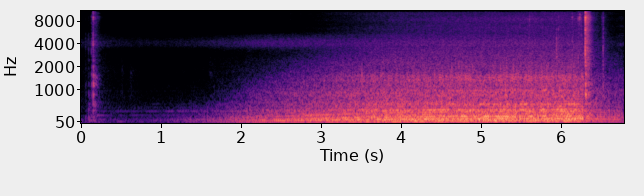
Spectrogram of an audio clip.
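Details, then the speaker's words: 1980s Galaxy 2153A 12-inch box fan, oiled, started on high: a click, then a soft hum swells over about five seconds into a steady whirr; faint startup sound, spins up smoothly and healthy. "you can't hear a faint startup sound just a little bit"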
